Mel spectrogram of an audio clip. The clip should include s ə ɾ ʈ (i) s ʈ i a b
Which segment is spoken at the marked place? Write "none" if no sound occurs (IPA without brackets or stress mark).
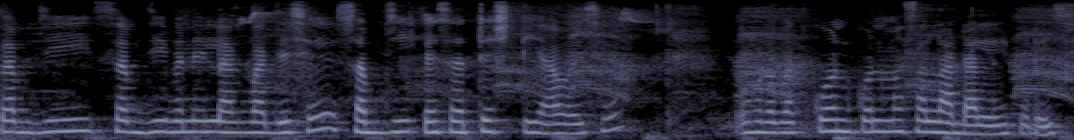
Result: e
